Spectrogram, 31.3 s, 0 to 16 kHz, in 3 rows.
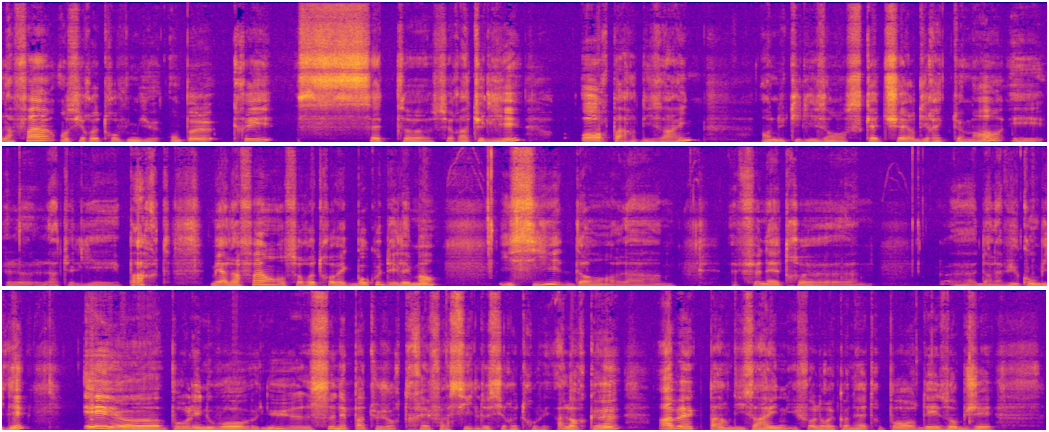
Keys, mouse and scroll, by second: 24.0-24.9 scroll down 1, 24.9 click, 25.8-30.0 scroll up 1, 30.0-31.3 drag.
